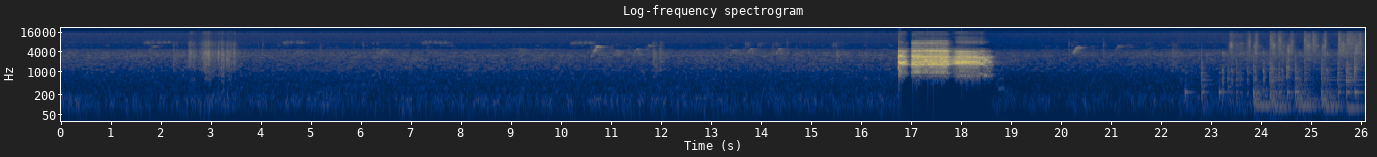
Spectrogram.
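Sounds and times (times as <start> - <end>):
rooster crowing: 16.7 - 18.8.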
